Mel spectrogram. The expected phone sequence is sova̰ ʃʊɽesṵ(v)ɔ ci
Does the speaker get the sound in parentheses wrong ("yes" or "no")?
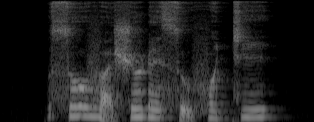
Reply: yes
